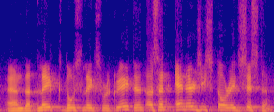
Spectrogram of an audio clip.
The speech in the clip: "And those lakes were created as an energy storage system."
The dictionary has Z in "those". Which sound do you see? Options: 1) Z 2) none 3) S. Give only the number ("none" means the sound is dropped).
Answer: 3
